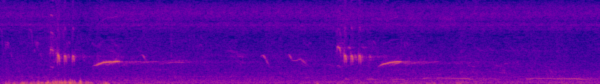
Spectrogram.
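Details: Zitting cisticola heard rather than seen outdoors: short high ticking notes, each followed by a thin arched whistle, given twice about three seconds apart. Softer lower whistles follow, over a low rumble of background noise.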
